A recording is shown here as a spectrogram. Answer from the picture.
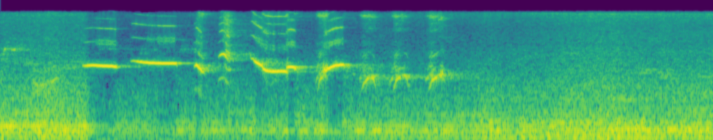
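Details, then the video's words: A short phrase from an Oriental magpie-robin, a song said to excite other males' aggression and breeding urge: bright whistled slurs and quick chattering notes for about two seconds, then fading into steady background hum. "KICAUAN KACER || CEPAT MERANGSANG KACER LAIN TERDONGKRAK EMOSI DAN BIRAHINYA."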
